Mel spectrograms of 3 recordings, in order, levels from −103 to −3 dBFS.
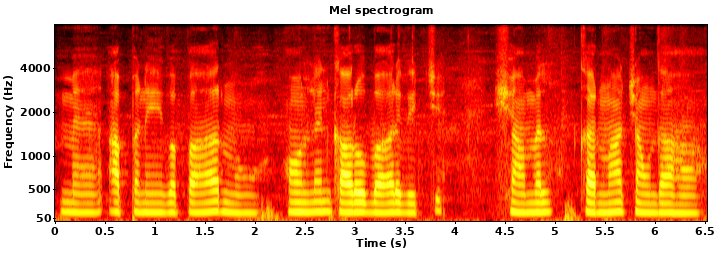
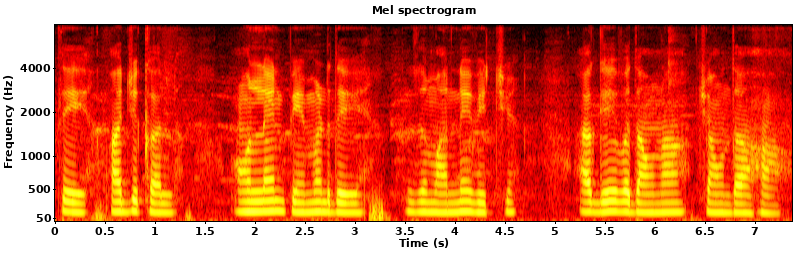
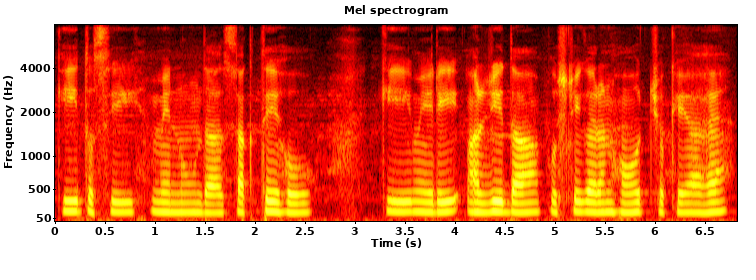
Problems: constant background noise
